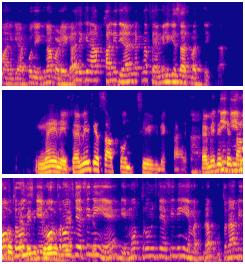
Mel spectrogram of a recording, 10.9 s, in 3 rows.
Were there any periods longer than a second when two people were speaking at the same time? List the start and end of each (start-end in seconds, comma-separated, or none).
6.5-8.7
